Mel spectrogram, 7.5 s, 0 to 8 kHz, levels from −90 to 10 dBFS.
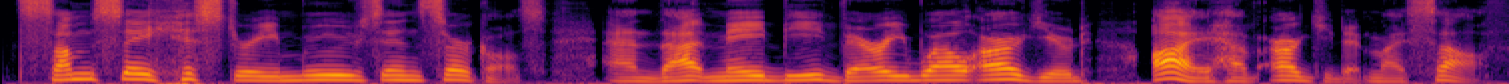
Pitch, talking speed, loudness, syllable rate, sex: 145 Hz, 150 wpm, -19 LUFS, 4.0 syllables/s, male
